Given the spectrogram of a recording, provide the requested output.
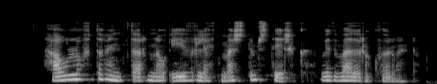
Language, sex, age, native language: Icelandic, female, 40-49, Icelandic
